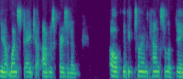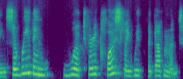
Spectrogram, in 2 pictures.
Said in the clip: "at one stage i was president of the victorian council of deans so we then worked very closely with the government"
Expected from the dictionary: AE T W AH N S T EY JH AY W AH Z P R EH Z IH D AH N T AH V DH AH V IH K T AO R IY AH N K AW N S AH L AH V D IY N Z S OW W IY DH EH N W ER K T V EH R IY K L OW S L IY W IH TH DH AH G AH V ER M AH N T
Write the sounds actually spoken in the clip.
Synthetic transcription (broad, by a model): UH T W AH N S T EY JH AY W AH Z P R EH Z IH D AH N T AH V DH AH V IH K T AO R IY AH N K AW N S L AH V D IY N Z S OW W IY DH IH N W ER K T V EH R IY K L OW S L IY W IH DH AH G AH V ER M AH N T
